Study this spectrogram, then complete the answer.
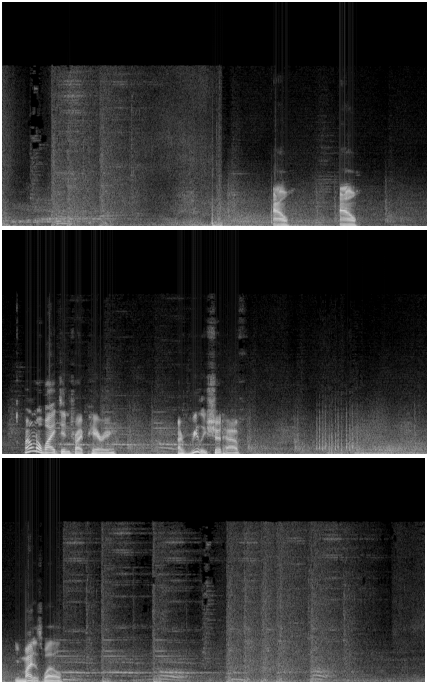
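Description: Magic spells burst and crackle in a video game.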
